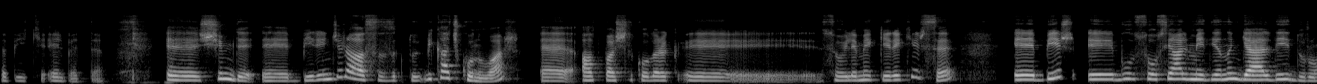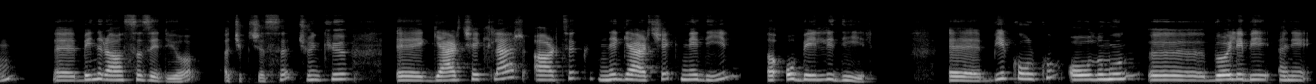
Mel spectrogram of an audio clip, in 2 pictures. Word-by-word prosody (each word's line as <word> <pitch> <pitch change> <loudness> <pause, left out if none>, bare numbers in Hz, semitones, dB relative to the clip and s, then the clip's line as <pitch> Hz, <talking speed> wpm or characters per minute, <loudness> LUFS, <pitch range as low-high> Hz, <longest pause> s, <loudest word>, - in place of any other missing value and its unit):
Tabii 170 -2 -12
ki - - -19
elbette. 135 -6 -12 0.6
Eee, 195 -2 +1
şimdi, 205 -4 0
eee, 165 -1 -5
1’inci 225 - -3
rahatsızlık 210 - -1
du 180 +2 -7
Birkaç 295 +4 -1
konu 165 - -2
var. 145 - -3 0.2
Eee, 165 -1 -3
alt 190 0 -2
başlık 190 +1 -3
olarak, 185 0 -3
eee, 175 -3 -7
söylemek 195 +2 -4
gerekirse. 210 - -3 0.6
Eee, 215 -1 +4
1, 300 +6 +1
eee, 230 0 +3
bu 255 0 -3
sosyal 250 0 +1
medyanın 230 +1 +2
geldiği 215 +1 +3
durum, 180 +9 -6 0.3
eee, 185 0 -1
beni 230 +3 +3
rahatsız 205 -1 +2
ediyor 140 -5 -2 0.3
açıkçası. 150 +10 -7
Çünkü, 235 +3 -2 0.4
eee, 190 -1 +3
gerçekler 215 - +2
artık 215 +7 0
ne 210 +2 +2
gerçek 230 +2 +2
ne 225 -1 +1
değil, 230 - -3 0.3
a 200 - +4
o 235 -2 +4
belli 215 -1 +2
değil. 135 -9 -3 0.7
Eee, 175 -2 +3
bir 265 +2 +1
korkum 255 +4 -1
oğlumun, 230 +1 +4
eee, 205 -2 +3
böyle, 220 +1 +6
bir, 220 0 0
hani, 200 -1 -3
210 Hz, 120 wpm, -26 LUFS, 185-235 Hz, 0.7 s, böyle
